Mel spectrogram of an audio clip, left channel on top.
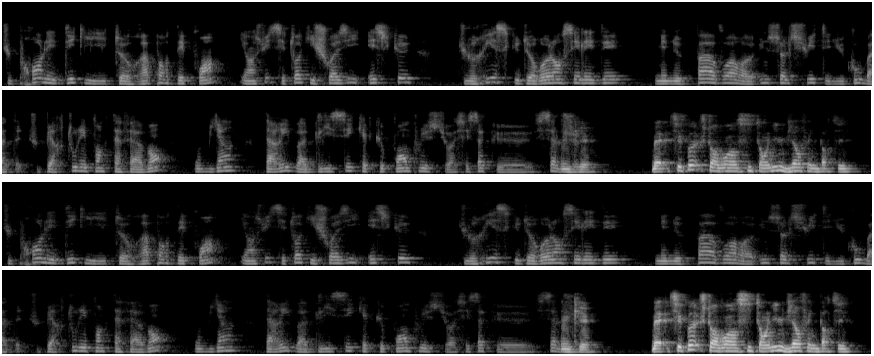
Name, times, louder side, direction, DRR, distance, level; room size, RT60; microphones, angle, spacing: voice 1, 0.0-4.2 4.6-6.2 6.5-10.3 10.6-11.0 11.3-14.5, left 3 dB, 40° left, 1.0 m, -34 dB
voice 2, 15.2-17.2, right 4 dB, 50° right, 0.5 m, -21 dB
13.5 x 5.9 x 3.4 m
head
